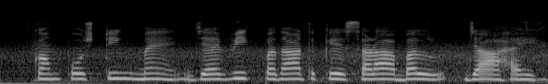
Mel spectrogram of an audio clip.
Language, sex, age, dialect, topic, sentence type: Magahi, male, 25-30, Southern, agriculture, statement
